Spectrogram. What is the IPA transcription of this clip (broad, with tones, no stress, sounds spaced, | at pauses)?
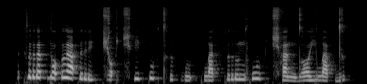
k r a˥˩ t̚ j ɔ˦˥ ʔ l a˥˩ ʔ r i˨˩ ʔ t͡ɕ ɔ˨˩ ʔ t͡ɕʰ i˦˥ ʔ p u˦˥ ʔ tʰ ɯ˨˩ k̚ w u˨˩ ʔ k w a˨˩ t̚ p r u˧ n k w u˥˩ k̚ t͡ɕʰ a˨˩ n d ɔː˧ j w a˨˩ p̚ d ɯ˥˩ k̚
